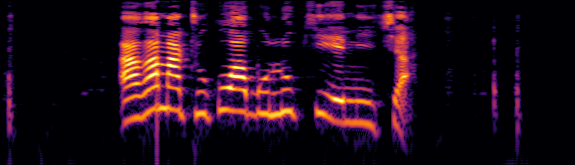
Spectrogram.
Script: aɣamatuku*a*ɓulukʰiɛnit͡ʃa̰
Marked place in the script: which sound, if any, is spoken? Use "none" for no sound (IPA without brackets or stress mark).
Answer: a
